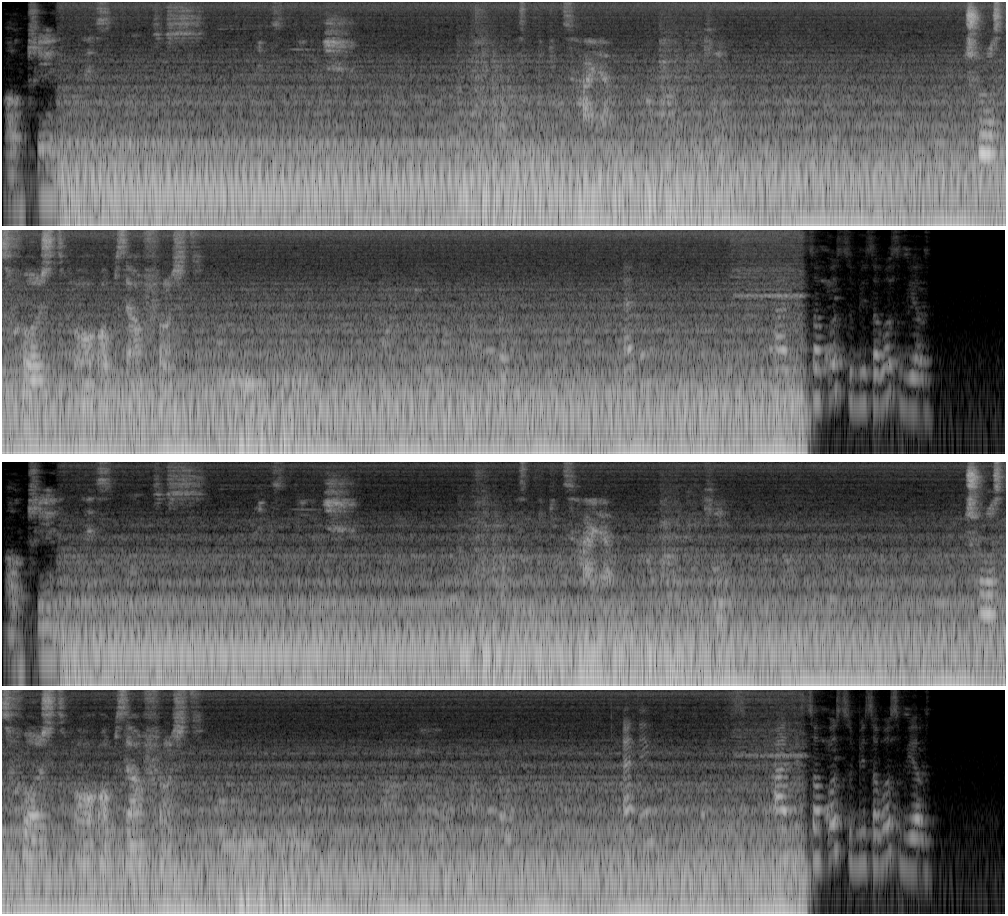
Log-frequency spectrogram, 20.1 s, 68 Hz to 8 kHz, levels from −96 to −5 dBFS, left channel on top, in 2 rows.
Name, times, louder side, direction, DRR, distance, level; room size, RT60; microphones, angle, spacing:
voice 1, 0.0-3.6 5.1-6.3 6.9-7.3 9.6-13.2 14.8-15.1, left 2 dB, 20° left, 0.6 m, -39 dB
sound 1, 0.5-18.1, equal, 75° left, 0.6 m, -30 dB
voice 2, 14.2-14.6 16.2-16.8 17.2-19.3, right 1 dB, 30° right, 0.5 m, -46 dB
2.4 x 2.1 x 2.8 m
head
